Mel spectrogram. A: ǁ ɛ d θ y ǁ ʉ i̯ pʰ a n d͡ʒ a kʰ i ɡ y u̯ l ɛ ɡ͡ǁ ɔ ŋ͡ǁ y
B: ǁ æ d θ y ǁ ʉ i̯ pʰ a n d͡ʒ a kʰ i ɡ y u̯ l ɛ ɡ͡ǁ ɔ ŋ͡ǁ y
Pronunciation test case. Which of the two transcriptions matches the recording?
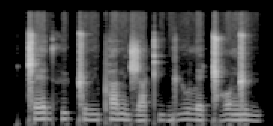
A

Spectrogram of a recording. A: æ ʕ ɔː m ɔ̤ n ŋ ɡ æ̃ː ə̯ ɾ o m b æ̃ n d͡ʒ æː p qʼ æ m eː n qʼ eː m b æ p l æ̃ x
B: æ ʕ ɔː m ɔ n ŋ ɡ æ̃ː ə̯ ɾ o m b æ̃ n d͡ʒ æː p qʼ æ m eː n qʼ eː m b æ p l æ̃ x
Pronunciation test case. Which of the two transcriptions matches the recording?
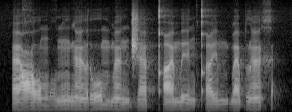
A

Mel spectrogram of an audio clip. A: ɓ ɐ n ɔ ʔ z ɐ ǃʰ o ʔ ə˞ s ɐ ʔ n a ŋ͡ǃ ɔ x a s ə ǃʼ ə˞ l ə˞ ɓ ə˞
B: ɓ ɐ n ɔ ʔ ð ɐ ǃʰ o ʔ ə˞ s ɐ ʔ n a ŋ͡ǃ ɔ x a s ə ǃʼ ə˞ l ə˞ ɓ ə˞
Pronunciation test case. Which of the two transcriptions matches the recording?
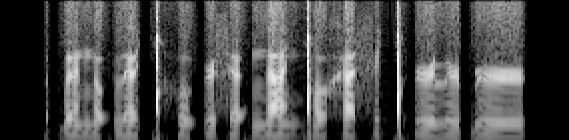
B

